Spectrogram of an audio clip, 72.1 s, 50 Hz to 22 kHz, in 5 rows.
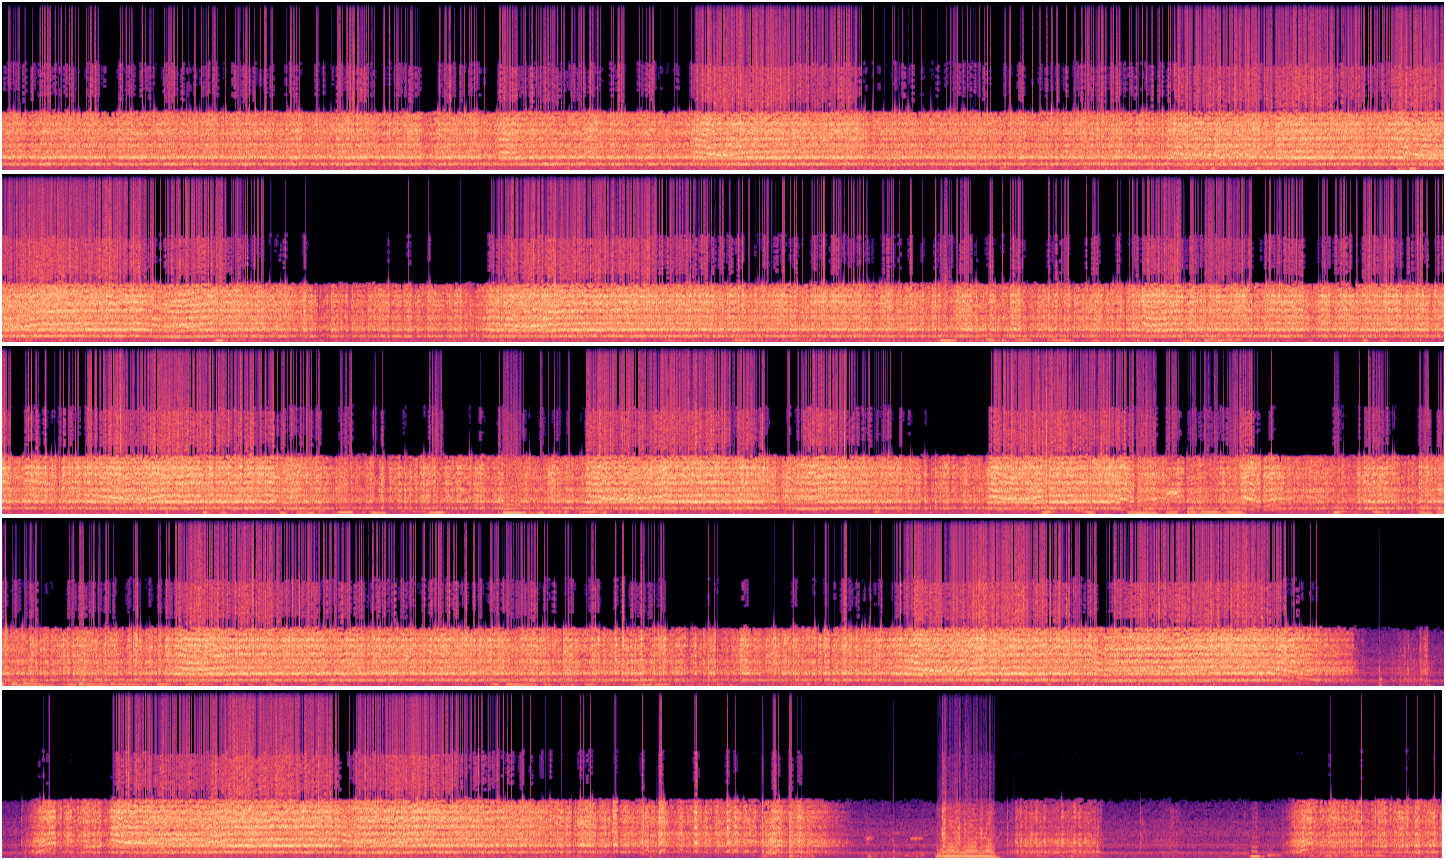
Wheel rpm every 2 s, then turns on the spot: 230, 230, 230, 220, 230, 230, 220, 220, 220, 230, 230, 230, 230, 230, 230, 230, 230, 220, 220, 220, 190, 230, 230, 230, 230, 230, 220, 200, 40, 170, 220, 220, 180, 0, 10, 120.
68-70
